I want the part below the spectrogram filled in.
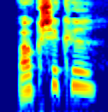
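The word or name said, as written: oksekød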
